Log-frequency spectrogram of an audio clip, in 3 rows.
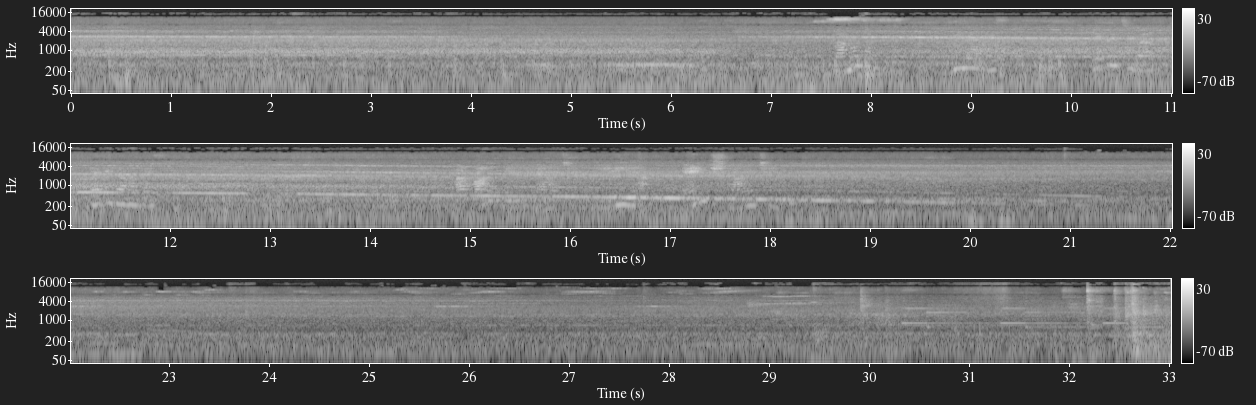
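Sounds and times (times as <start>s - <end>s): wheels rumbling on rail: 0.0s - 24.4s, 27.0s - 33.0s.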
